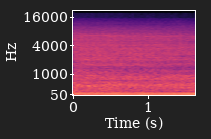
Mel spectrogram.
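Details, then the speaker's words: Salvage-auction car with low coolant, on a cold morning. A smooth, even idle, slightly high while cold, with no knocks, ticks or rattles, slowing as it warms; not believed overheated: normal warm-up idle. "but I don't think they let her get over I don't think she overheated or anything now she's coming down a little bit now she's slowing down she just had to reach operating temperature I guess"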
